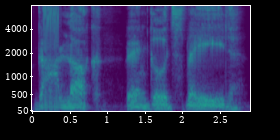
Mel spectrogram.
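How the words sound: It is said in an intense Southern redneck voice. "So let's do it in the Dixie Dave voice"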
